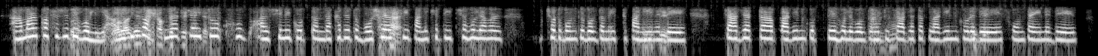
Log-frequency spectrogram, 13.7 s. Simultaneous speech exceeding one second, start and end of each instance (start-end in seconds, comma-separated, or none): 1.4-2.7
